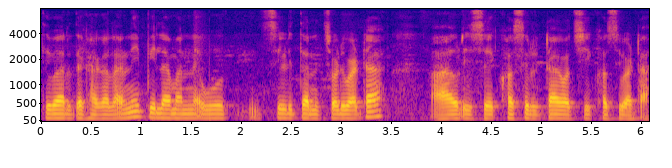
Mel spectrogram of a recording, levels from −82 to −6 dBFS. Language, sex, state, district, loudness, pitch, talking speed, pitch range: Odia, male, Odisha, Malkangiri, -18 LUFS, 110 Hz, 120 wpm, 105-115 Hz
